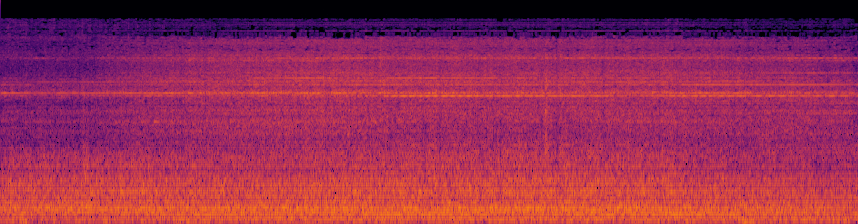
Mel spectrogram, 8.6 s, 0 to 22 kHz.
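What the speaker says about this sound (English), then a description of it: "That's it. We're taking off." A Soviet Yakovlev Yak-40 jet airliner takes off, a loud, steady, broadband engine roar with a rushing rumble that holds unbroken from start to finish, heard from inside the cabin.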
